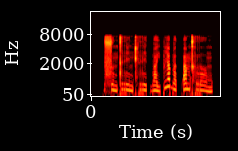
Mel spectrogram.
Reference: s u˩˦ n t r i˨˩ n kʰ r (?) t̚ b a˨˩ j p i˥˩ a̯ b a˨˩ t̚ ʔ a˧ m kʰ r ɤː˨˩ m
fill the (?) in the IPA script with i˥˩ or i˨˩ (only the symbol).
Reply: i˨˩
